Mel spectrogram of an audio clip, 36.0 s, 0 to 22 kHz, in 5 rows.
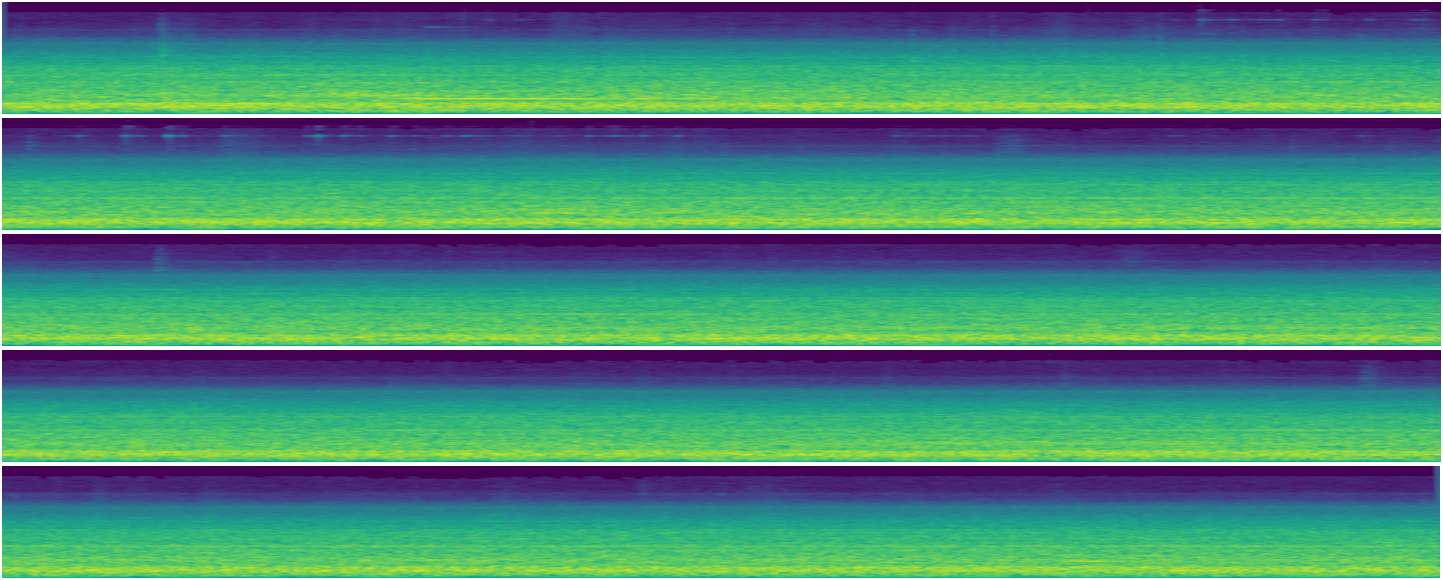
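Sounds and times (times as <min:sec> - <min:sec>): short steady hum: 0:00.0 - 0:12.0
metro train rumbling: 0:00.0 - 0:35.9.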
